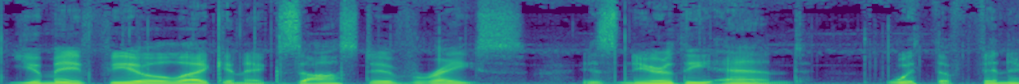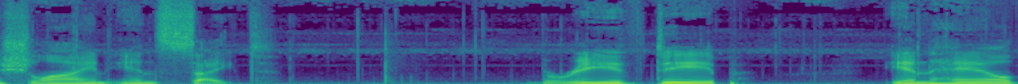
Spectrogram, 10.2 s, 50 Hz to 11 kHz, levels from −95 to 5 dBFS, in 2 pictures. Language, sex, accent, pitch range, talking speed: English, male, American, 100-145 Hz, 120 wpm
